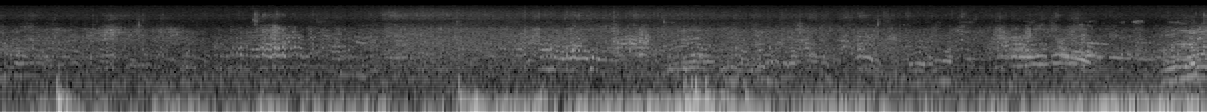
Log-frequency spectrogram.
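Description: Wind buffets the microphone in gusts.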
